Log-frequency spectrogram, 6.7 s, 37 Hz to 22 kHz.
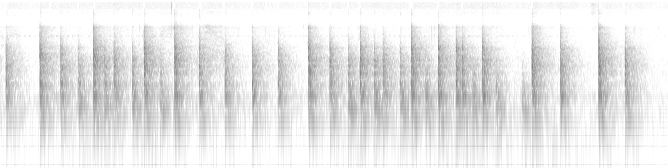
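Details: Bowflex VeloCore bike, about 175 minutes of use: sharp dry clicks four or five times a second keep time with the pedals. No noise when the flywheel is turned by hand.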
